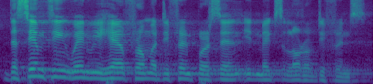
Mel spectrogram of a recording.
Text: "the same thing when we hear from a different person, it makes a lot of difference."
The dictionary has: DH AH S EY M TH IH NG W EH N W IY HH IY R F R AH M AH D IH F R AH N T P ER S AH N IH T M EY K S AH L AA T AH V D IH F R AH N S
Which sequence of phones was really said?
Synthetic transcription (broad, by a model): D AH S EY M T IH NG W EH N W IY HH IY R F R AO M AH D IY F R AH N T P ER S AH N IH T M EY K S AH L AA T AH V D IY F R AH N S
